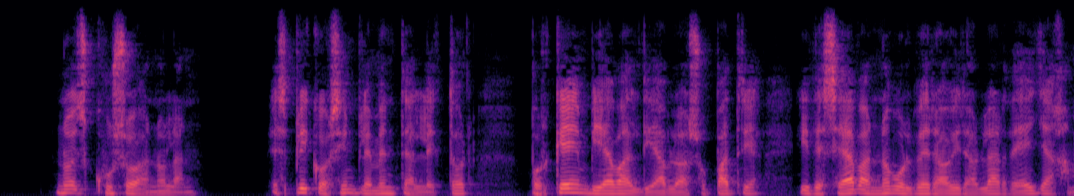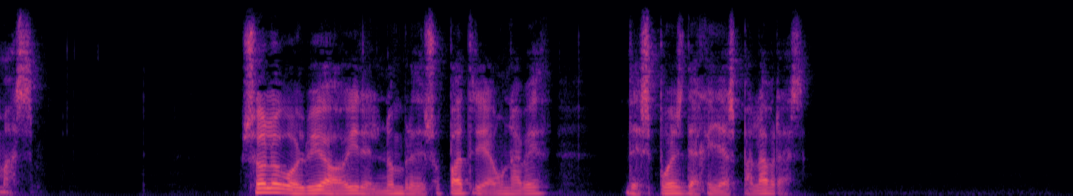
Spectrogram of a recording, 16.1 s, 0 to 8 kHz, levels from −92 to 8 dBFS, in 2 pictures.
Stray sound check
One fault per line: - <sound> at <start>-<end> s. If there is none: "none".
none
